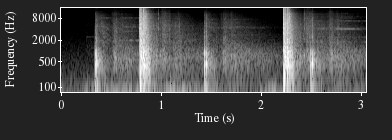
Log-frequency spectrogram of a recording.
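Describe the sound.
Pistol shots crack out during a practice round before a pistol competition: five sharp reports at uneven intervals, two much louder than the others, each fading quickly into near quiet.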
